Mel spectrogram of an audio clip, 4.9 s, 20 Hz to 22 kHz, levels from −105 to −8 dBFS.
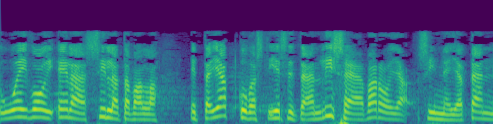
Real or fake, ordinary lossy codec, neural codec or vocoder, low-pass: real; none; none; none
